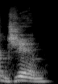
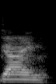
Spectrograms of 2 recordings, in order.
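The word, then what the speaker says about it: GIF: Or Jim, as some people pronounce it. I pronounce it Gime. Good. You do it right. You follow the same rule as those who say Zed.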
